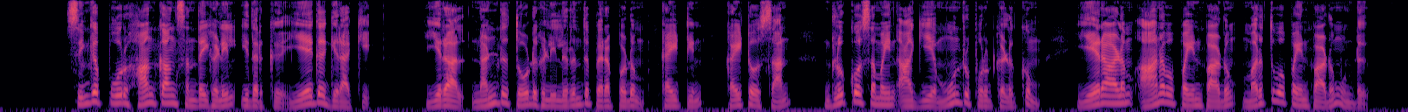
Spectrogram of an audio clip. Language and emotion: Tamil, neutral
